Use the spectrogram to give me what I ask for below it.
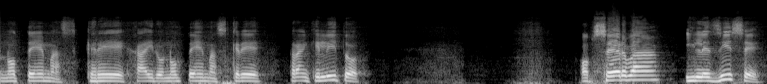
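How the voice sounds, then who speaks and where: Pastor guy, high-ish voice, preaching casually, keeps asking the congregation questions. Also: a little mellow, lo-fi sound. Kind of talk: sermon. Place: church.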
